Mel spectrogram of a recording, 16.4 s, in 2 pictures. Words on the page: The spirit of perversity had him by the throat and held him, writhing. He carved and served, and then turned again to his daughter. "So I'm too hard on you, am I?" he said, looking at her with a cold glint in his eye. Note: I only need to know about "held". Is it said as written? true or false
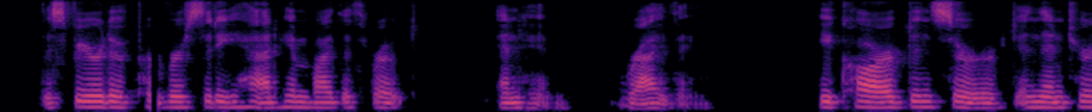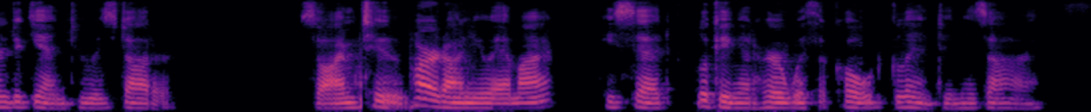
false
